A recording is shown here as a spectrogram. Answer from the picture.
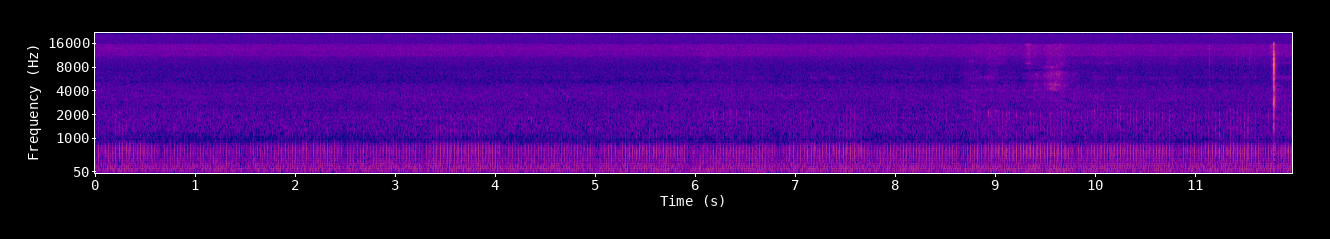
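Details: House cat happy beside its owner gives a steady low purr, rising and falling roughly every second with each breath, ending in a small click.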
